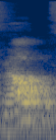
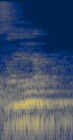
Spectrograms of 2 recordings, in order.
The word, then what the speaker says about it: Froude: Richard Harold Froude, not Froude, Froude, and Edward Pusey.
